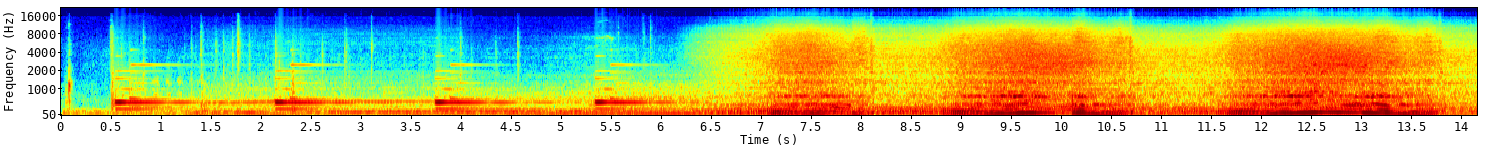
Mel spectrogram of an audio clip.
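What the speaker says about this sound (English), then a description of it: "start it up so you can hear that exhaust note." Several electronic door chimes ring, then a 2023 Mitsubishi Outlander SEL's engine cranks and starts, revving up and down repeatedly with a loud, deep exhaust note.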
